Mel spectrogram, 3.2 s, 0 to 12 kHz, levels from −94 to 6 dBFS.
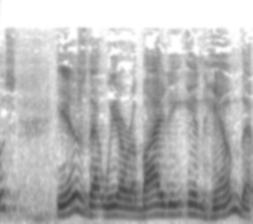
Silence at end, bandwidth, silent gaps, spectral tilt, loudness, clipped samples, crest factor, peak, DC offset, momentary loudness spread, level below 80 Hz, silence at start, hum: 0 s; 8 kHz; none; -6 dB/octave; -24 LUFS; under 0.1%; 16 dB; -8 dBFS; under 0.1%; 14 LU; -62 dBFS; 0 s; none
